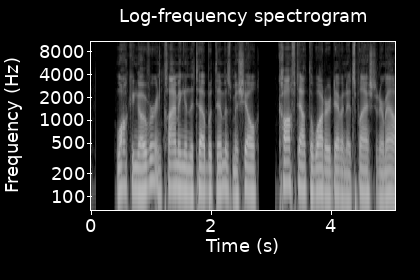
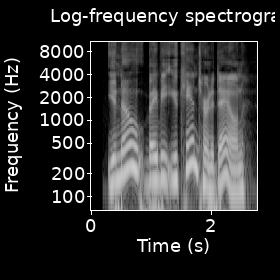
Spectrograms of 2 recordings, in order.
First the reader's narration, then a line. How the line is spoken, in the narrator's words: she giggled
